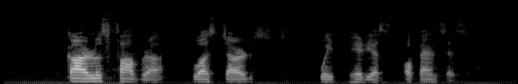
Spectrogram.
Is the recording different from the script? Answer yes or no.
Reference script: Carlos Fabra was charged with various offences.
no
